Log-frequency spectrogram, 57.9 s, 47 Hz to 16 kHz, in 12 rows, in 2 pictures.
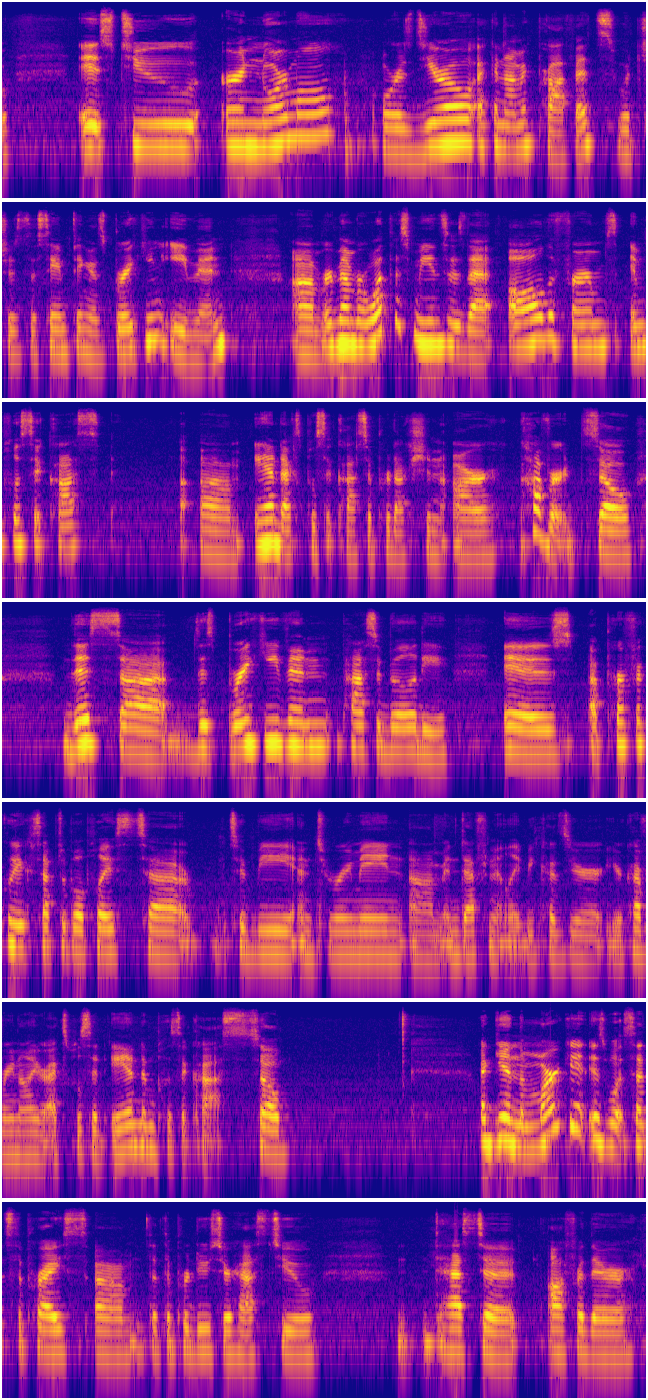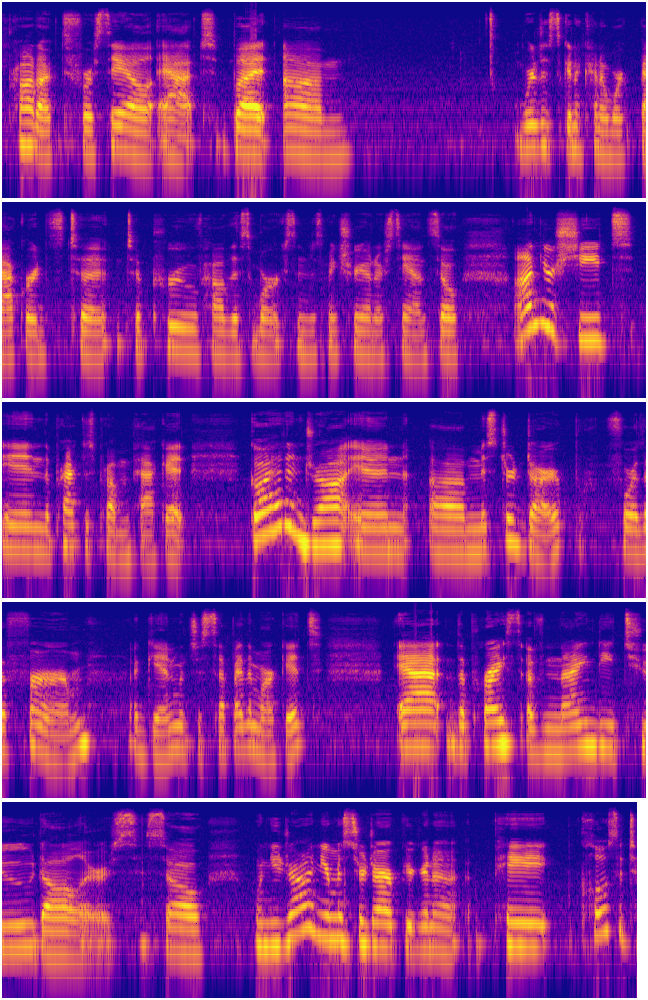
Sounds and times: Speech: 0.0s - 14.4s, 15.0s - 26.3s, 27.8s - 31.4s, 32.0s - 36.4s, 37.5s - 57.8s.

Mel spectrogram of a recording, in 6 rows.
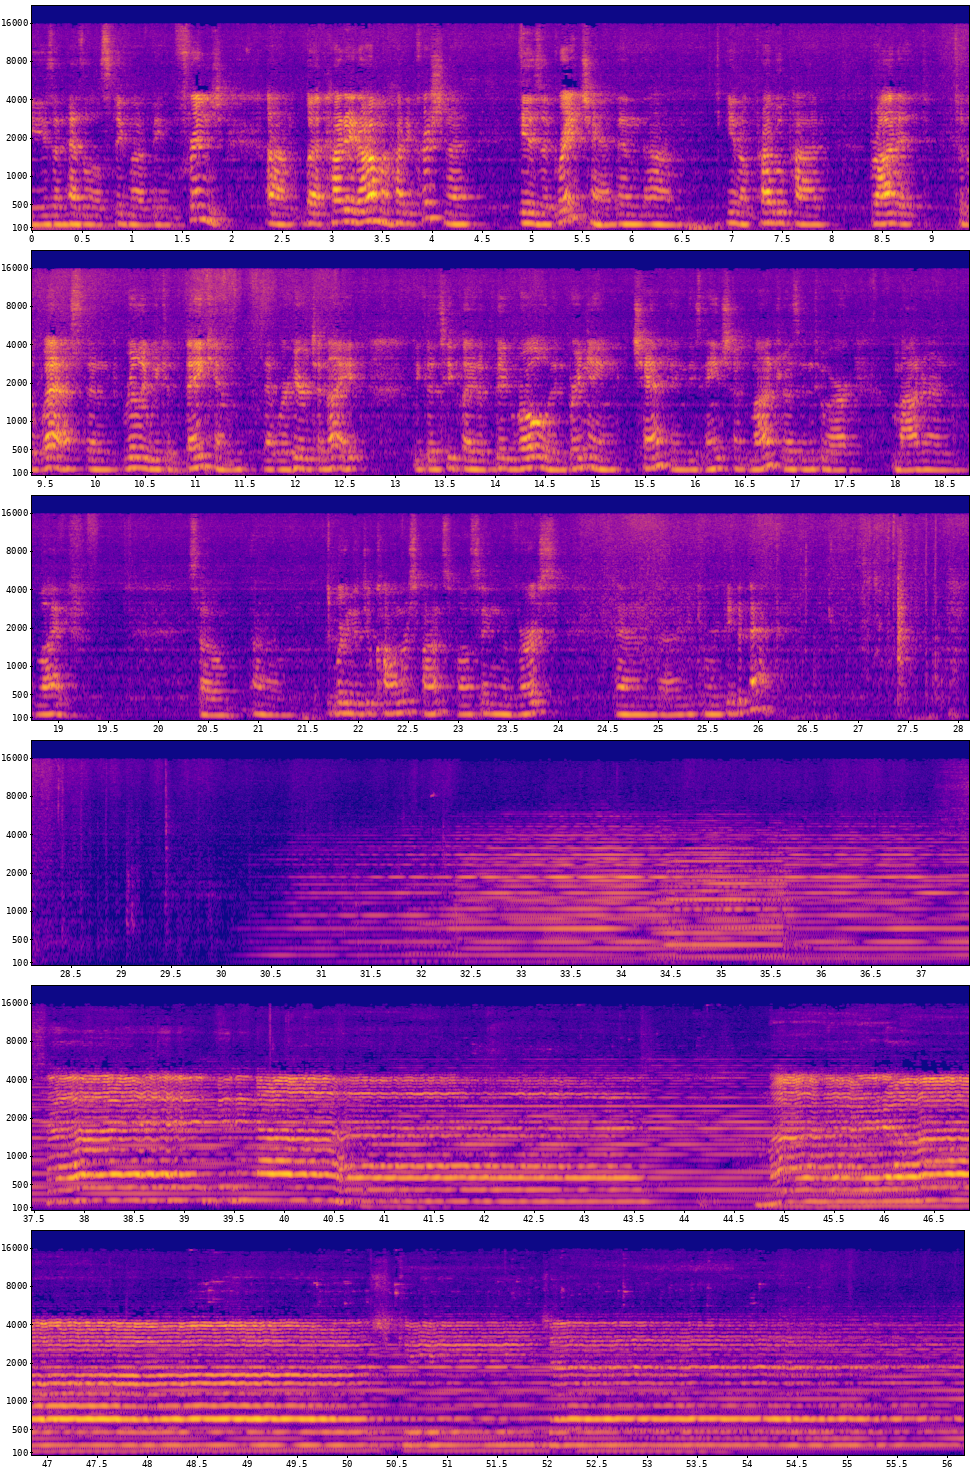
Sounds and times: Speech: 0.0s - 19.3s, 20.3s - 24.0s, 24.6s - 26.3s.

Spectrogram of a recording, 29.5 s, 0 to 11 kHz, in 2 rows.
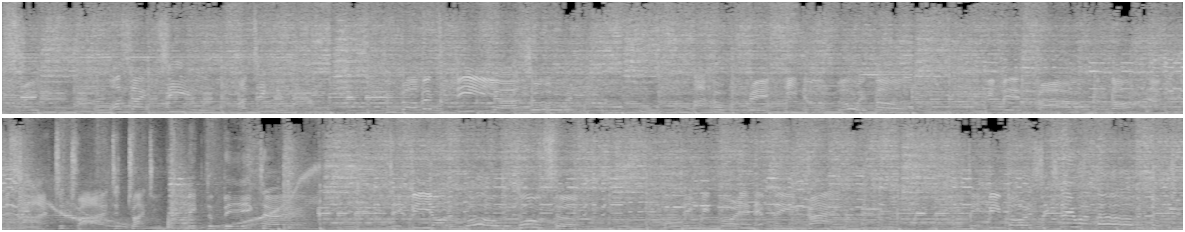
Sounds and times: Music: 0.0s - 29.5s.

